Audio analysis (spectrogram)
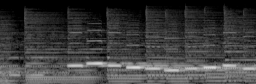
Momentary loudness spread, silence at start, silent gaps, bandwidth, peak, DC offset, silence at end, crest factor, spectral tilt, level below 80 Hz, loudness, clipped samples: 12 LU; 0 s; none; 16.5 kHz; -8 dBFS; under 0.1%; 0 s; 12 dB; -4 dB/octave; -58 dBFS; -19 LUFS; under 0.1%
